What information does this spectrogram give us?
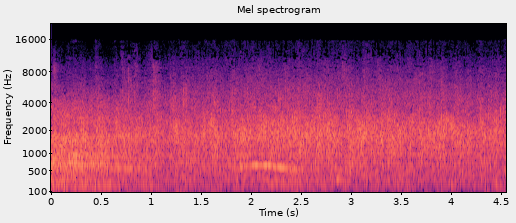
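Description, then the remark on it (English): Sustained applause from a sizeable audience, a dense, steady clatter of many hands clapping at once, loud throughout with no pauses or voices standing out. “That round of applause, which was Ross offered her buzzer, his buzzer.”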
